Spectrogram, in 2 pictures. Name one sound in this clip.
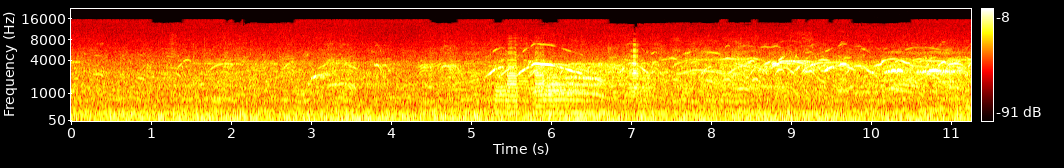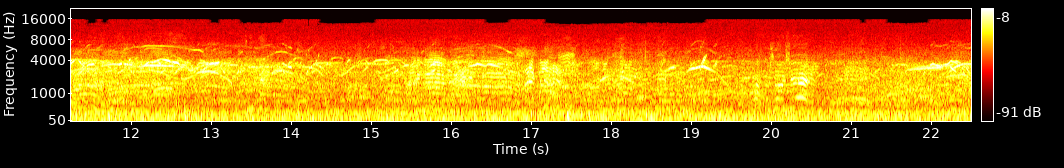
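A large stadium crowd whistles and cheers, echoing outdoors.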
